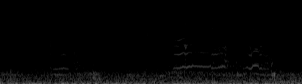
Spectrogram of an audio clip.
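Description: A cat being cuddled meows several times in short, thin calls, close by, over a steady soft background noise. A voice is heard briefly nearby.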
